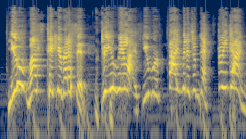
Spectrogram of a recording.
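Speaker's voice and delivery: very high, shrill, swooping, screaming scolding tone. Recounting a hospital stay, the speaker imitates the cardiologist: imitating the cardiologist screaming. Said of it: "she's screaming at me going".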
